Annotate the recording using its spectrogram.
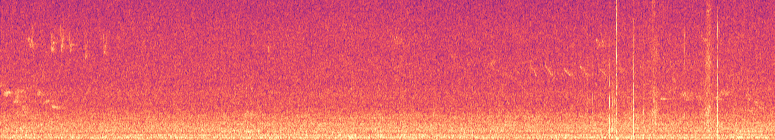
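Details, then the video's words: Honey bees at a hive, a steady low hum of many wings running throughout, with faint chirps of birds in the background and a few clicks near the end. "Hive with bees"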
